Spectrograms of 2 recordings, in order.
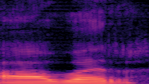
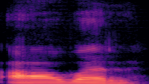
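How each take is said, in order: The two takes are said the same way.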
